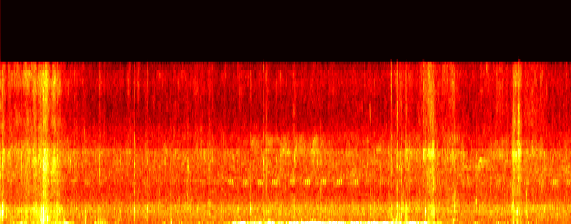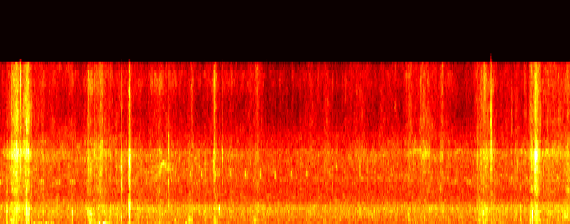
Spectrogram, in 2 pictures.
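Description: Leafy undergrowth rustling, with a few sharp twig snaps, as someone pushes through dense brush. A low rumble lasts for about three seconds near the middle.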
